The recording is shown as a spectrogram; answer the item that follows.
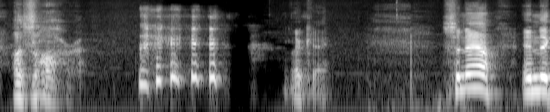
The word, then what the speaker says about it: Azara: And when you pronounce that, I know it's spelled A-Z dash A-R-A, but you're pronouncing it with like an H sound, aren't you? Yeah, I am. Say it for me again. Azara? Azara. Azara.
